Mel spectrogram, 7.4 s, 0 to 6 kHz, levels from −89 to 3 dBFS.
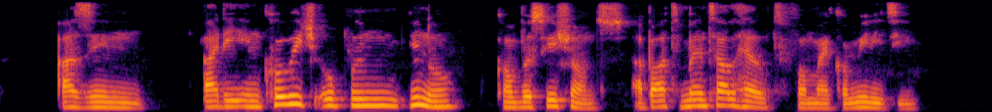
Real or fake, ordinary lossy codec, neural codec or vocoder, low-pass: real; none; none; 5.4 kHz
